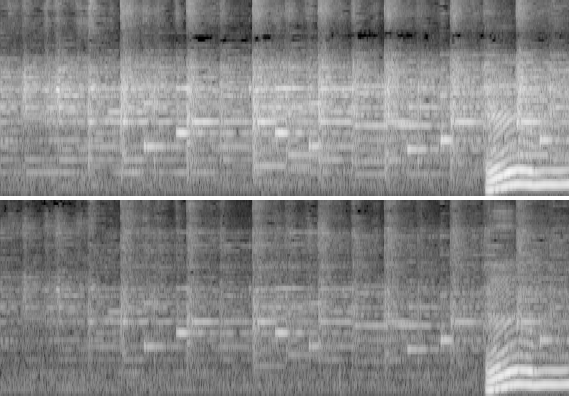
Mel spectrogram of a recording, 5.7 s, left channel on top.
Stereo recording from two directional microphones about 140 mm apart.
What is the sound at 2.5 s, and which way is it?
Music, 20° left (ahead or behind).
